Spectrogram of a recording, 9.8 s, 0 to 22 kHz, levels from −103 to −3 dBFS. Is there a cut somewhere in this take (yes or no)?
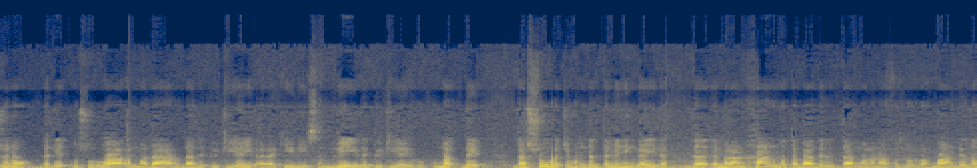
yes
